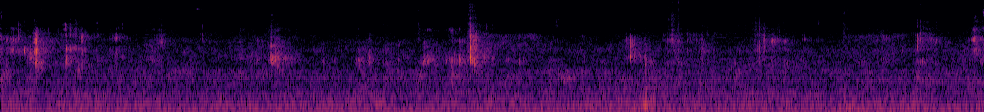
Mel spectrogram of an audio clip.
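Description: Close-miked chewing and biting of fried chicken nuggets: wet mouth smacks and clicks come at irregular moments over a steady low hum.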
